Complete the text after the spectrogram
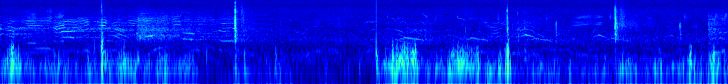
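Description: A football is kicked hard with a dull thump.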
